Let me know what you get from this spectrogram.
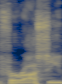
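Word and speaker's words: Ferroseed: celosis and ferracid and ferracid is the actual correct pronunciation get at me pharaoh seed ferracid once you've uh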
